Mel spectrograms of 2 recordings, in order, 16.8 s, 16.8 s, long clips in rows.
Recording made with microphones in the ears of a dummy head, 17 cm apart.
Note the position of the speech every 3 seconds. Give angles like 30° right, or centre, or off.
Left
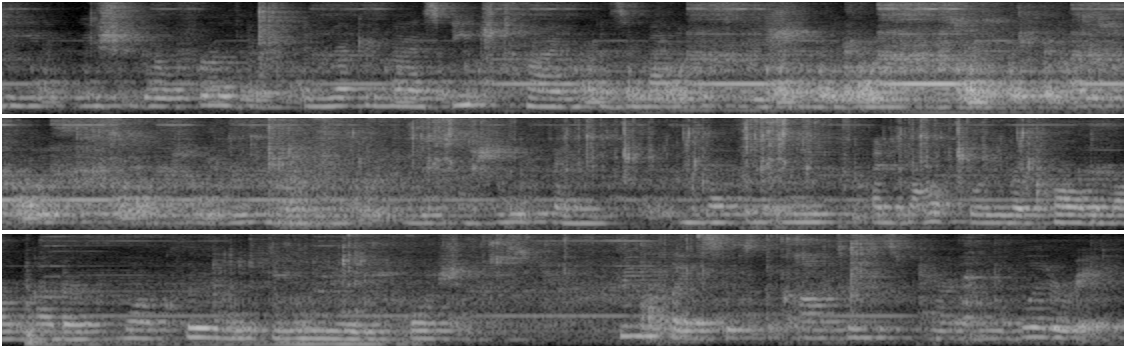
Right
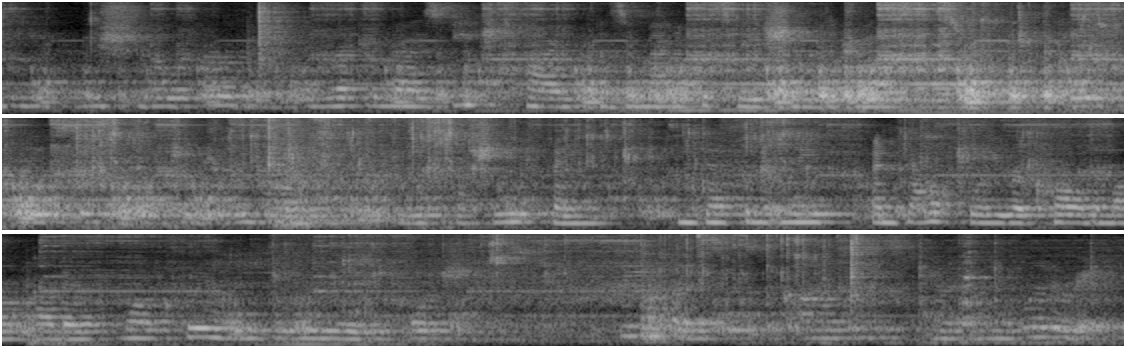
40° left, 50° right, 60° right, 10° right, 40° left, 50° left.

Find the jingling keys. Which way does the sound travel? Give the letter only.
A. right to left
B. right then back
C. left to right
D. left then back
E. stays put
D.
